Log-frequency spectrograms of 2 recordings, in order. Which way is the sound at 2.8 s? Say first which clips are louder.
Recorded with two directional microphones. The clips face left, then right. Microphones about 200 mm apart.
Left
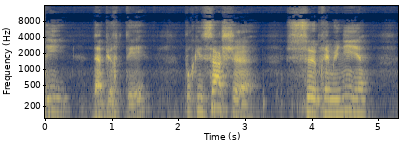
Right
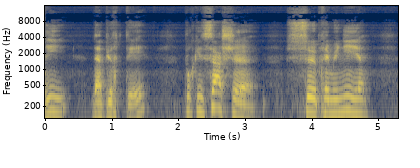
Right 8 dB; 45° right (ahead or behind).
